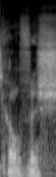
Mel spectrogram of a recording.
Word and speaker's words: CTLFSH: But it's spelled like CTLFSH. No vowels. Cuttlefish.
